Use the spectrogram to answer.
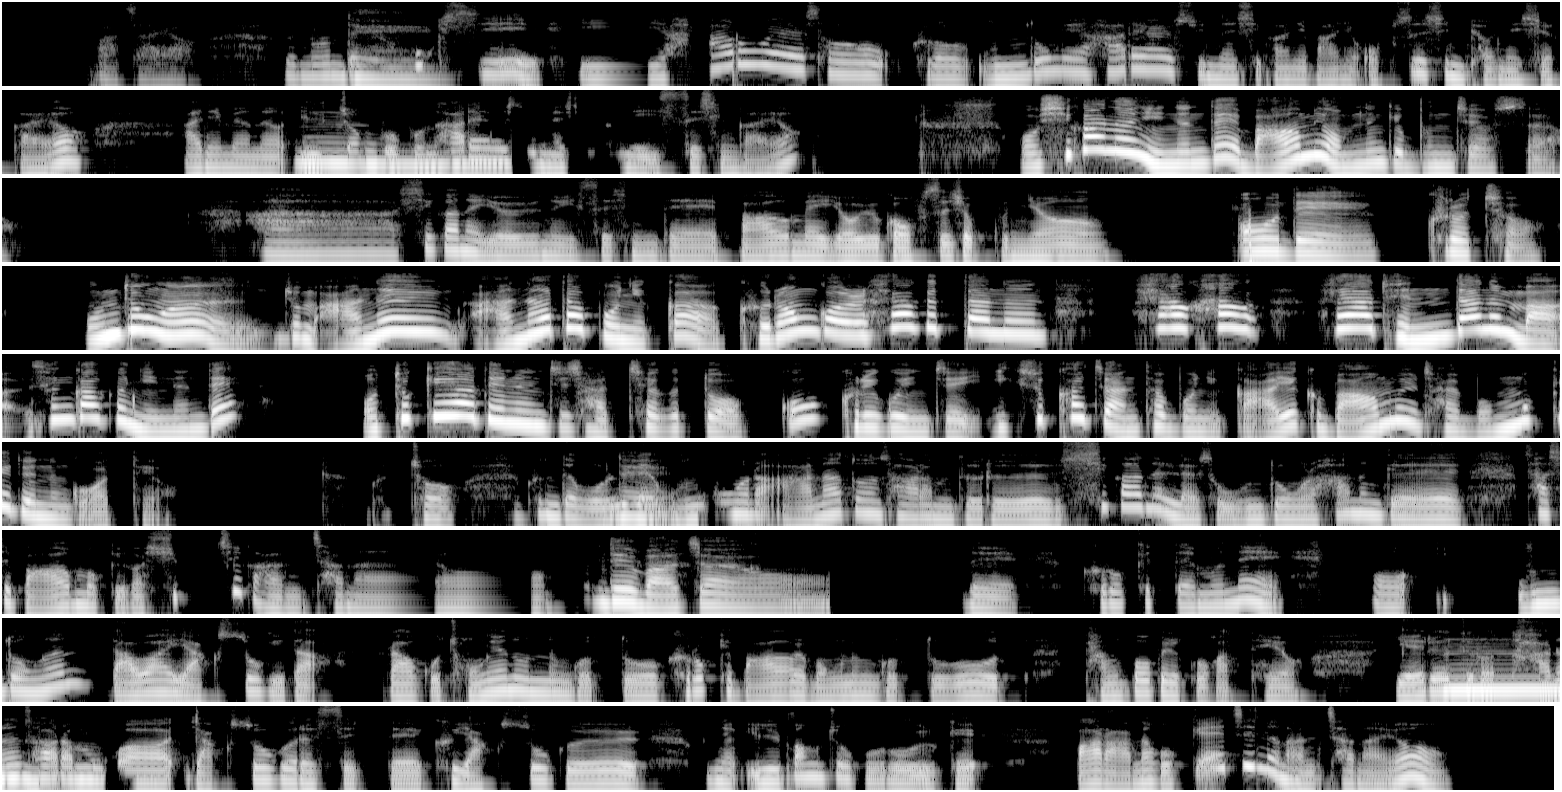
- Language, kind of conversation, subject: Korean, advice, 일상에서 작은 운동 습관을 어떻게 만들 수 있을까요?
- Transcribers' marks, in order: distorted speech; other background noise; tapping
